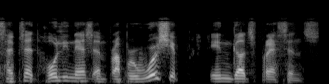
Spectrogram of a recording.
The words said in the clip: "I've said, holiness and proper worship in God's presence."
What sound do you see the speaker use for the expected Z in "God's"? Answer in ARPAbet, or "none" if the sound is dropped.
S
